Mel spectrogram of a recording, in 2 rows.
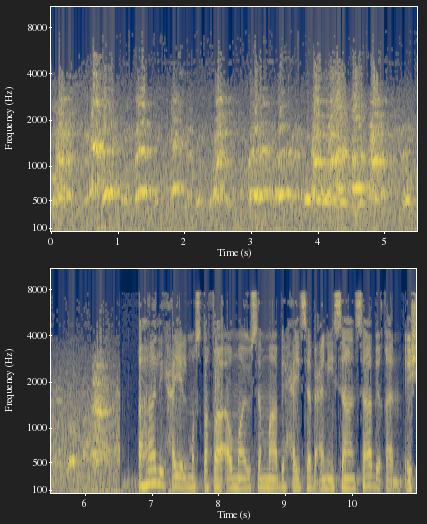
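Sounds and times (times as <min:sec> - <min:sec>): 
stray dogs barking: 0:00.0 - 0:06.6
speech: 0:07.0 - 0:10.9.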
